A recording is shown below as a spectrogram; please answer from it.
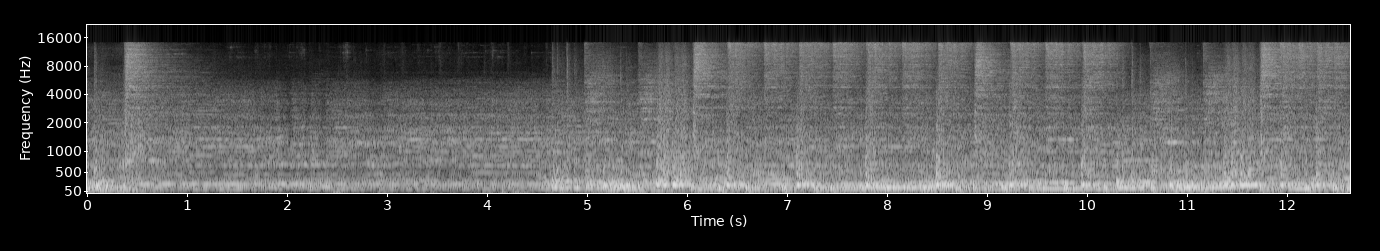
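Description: Live rock band playing loud: a quieter stretch without cymbals, then the drums and cymbals come back in with the full band about four and a half seconds in.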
